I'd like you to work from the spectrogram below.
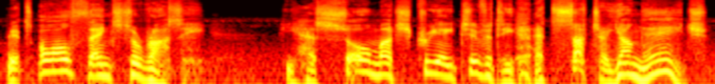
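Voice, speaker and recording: A man's voice: sits high, sing-song, a little slow, full character voice. A man voicing a friendly young shopkeeper who talks politely and gratefully. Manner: polite, warm-hearted, grateful.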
